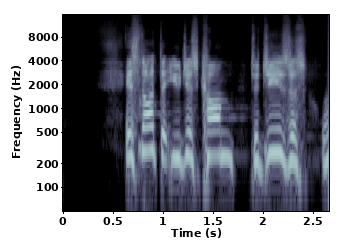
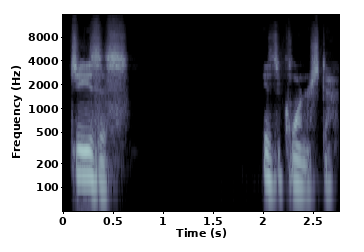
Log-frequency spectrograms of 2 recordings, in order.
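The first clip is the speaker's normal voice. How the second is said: soft statement; 8 semitones lower, 7 dB quieter than usual. Acted. Key line stated softly.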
